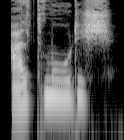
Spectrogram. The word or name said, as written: altmodisch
